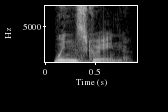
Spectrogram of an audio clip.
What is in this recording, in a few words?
windscreen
